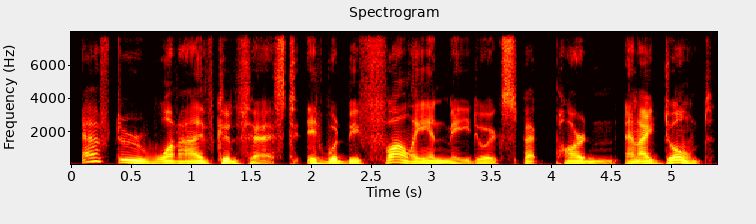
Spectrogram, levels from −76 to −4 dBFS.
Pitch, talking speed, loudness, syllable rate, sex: 110 Hz, 180 wpm, -20 LUFS, 4.5 syllables/s, male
